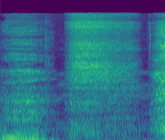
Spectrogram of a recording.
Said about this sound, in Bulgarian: вдишай, издишай дълбоко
